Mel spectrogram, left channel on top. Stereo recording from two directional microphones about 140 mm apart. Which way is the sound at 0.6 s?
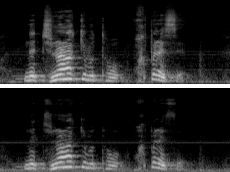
20° left (ahead or behind).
